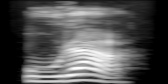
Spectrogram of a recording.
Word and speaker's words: ου: Ουρά. Ακούω. Καπελού. Κουρούνα. This double vowel is pronounced like the double O sound in the word pool.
